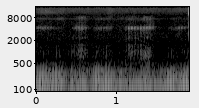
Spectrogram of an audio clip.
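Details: Indoors in Seattle, a senior female foster cat purrs as she is petted and praised: a continuous deep, even purr with a soft pulsing rhythm and a faint high hiss in the background.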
